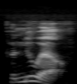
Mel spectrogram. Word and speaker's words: Penuel: of uh canoe pinuel penuel it's a long u sound to nuelle um representative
